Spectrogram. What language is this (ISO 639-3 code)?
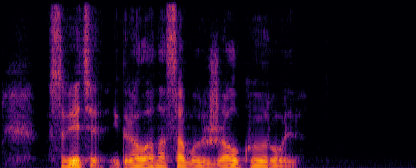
rus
